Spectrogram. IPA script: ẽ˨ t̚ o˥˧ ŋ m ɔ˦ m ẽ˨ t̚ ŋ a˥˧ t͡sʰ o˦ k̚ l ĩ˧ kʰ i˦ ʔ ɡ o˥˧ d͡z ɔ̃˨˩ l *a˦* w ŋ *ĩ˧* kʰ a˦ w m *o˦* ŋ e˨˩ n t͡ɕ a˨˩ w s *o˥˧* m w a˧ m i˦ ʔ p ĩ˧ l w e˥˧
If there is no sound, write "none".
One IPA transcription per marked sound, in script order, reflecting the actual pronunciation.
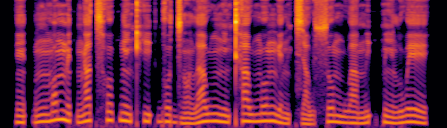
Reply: a˦, ĩ˧, o˦, o˥˧

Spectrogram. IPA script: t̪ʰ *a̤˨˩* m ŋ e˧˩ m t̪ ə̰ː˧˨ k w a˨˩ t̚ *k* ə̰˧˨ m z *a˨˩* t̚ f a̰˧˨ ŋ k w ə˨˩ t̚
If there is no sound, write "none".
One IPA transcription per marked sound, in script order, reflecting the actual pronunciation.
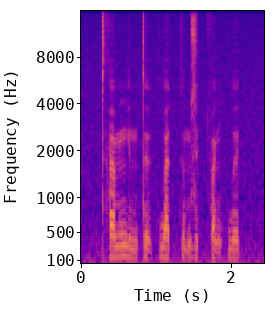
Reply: a˨˦, k, ə˨˩

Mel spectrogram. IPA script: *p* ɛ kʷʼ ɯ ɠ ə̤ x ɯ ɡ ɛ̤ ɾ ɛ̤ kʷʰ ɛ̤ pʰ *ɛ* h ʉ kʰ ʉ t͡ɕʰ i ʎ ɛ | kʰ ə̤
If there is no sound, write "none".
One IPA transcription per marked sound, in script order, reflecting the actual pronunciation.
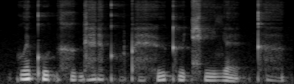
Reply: kʷ, ɛ̤

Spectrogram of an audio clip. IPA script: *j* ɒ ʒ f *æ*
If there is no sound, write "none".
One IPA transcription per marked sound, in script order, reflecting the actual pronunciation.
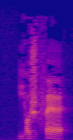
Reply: j, æ

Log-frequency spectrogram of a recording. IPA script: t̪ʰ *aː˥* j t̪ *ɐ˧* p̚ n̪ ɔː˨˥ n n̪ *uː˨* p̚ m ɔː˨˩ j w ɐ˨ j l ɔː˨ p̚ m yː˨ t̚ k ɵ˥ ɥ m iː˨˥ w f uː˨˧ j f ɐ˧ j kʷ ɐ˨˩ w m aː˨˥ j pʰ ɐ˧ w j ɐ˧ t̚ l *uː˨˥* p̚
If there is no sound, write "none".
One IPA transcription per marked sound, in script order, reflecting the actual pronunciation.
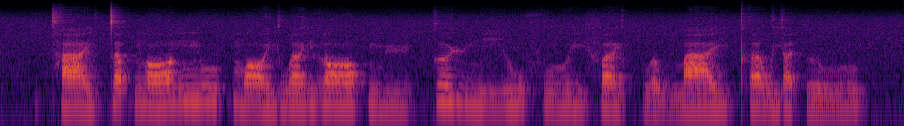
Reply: aː˨˩, ɐ˧, uː˧, uː˨˥

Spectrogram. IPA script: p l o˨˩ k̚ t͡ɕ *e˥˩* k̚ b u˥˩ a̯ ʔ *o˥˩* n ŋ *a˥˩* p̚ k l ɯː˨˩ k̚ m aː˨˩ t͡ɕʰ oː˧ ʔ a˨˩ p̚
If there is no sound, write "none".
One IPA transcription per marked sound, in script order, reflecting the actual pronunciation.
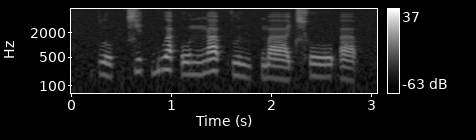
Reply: e˥˩, o˧, a˥˩

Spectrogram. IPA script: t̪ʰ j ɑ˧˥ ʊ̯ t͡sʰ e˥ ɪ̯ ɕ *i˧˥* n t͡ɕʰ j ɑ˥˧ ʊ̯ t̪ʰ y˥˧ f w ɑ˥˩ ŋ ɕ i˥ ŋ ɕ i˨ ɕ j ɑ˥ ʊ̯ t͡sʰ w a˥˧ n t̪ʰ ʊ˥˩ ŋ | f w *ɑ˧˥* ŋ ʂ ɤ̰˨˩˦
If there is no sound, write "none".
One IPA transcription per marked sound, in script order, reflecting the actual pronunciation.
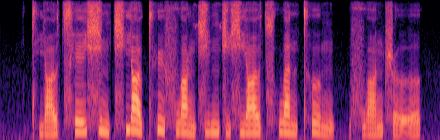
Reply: i˥˧, ɑ˧˥

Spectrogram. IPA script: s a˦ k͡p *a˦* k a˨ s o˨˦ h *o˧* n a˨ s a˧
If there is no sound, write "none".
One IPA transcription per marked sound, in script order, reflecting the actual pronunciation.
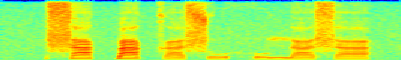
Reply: a˦˨, o˧

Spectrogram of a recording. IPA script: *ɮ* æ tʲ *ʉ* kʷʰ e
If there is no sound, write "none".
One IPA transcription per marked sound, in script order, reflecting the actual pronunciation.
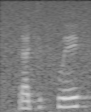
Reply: ɾ, ə

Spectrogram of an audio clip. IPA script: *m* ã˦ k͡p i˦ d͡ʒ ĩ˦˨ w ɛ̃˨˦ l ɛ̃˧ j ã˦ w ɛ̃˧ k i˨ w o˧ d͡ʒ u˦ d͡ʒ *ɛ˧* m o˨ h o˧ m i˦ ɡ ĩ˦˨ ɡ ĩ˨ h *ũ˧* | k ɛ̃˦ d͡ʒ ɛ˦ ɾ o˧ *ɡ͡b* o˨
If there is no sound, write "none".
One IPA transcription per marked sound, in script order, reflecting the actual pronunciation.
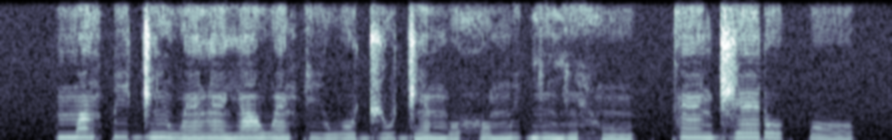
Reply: m, ɛ̃˧, ũ˨, k͡p

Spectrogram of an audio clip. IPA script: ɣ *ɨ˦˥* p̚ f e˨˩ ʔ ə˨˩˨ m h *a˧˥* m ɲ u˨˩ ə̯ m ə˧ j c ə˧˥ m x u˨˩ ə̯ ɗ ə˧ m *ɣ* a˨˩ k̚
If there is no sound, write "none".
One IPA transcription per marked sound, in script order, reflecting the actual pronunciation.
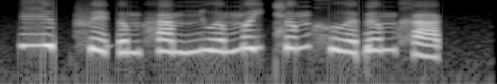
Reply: e˦˥, a˨˩, x

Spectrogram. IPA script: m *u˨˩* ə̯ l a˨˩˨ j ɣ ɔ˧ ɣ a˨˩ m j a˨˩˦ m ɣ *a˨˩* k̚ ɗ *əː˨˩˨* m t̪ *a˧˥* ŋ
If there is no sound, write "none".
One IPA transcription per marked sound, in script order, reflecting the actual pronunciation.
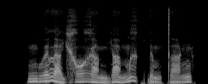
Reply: u˧˥, ə˨˩, ə˨˩˨, a˧˥

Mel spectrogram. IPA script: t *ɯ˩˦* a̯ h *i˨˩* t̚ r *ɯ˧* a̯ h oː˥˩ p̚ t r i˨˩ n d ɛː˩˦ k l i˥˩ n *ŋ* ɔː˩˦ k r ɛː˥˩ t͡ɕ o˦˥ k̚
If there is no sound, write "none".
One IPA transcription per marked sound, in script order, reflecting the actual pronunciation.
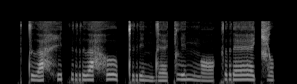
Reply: ɯ˩˦, i˦˥, ɯ˧, ŋ

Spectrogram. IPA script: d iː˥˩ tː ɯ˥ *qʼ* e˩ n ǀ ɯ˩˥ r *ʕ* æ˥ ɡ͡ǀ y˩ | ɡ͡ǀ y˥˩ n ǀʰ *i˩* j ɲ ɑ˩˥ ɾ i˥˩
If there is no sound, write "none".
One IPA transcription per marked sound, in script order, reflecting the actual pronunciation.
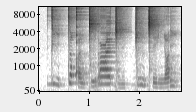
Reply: qʼ, ʕ, e˩

